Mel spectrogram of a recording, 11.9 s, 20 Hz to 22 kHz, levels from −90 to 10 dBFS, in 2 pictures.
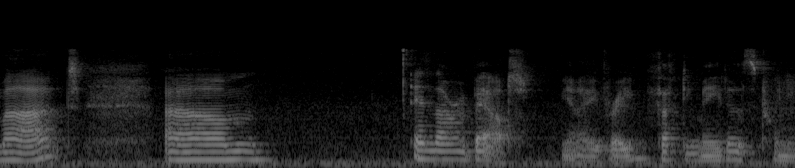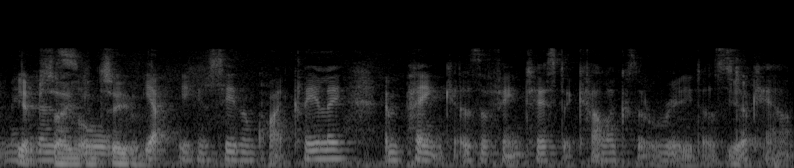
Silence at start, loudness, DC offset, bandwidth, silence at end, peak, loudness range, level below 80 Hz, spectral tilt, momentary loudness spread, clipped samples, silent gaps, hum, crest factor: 0 s; -46 LUFS; under 0.1%; over 20 kHz; 0 s; -22 dBFS; 4 LU; -66 dBFS; -5.5 dB/octave; 14 LU; under 0.1%; none; none; 24 dB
